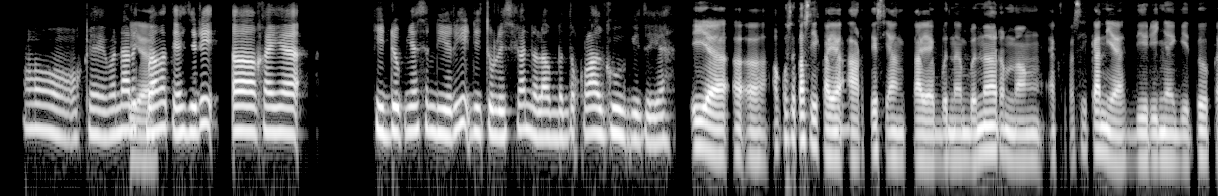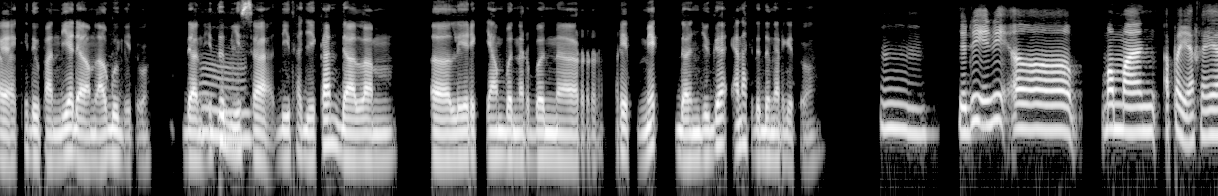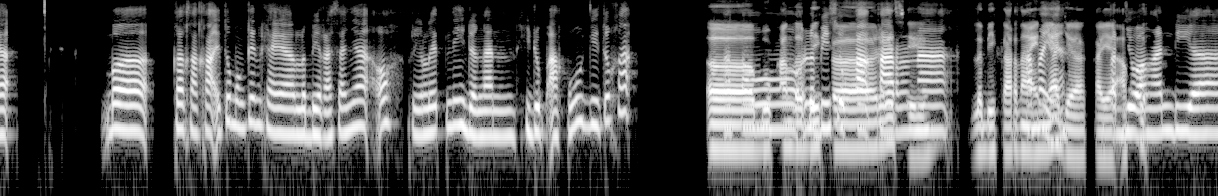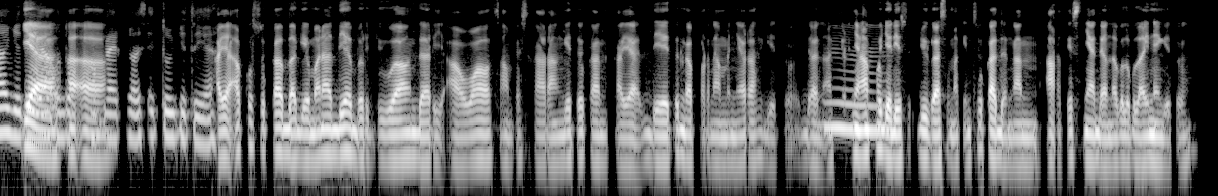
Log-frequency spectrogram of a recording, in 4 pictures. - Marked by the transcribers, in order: other background noise; tsk; in English: "relate"; in English: "relate"; tapping
- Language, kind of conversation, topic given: Indonesian, podcast, Ada lagu yang selalu bikin kamu nostalgia? Kenapa ya?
